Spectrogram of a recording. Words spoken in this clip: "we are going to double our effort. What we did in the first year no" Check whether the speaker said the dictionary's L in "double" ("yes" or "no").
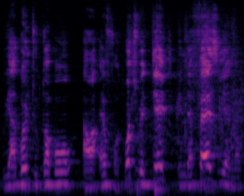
no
